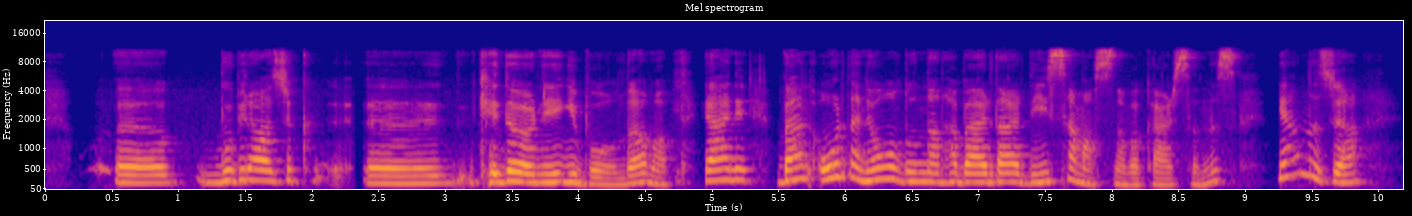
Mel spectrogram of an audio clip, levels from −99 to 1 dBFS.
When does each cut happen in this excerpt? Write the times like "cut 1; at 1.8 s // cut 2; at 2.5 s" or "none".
cut 1; at 2.3 s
